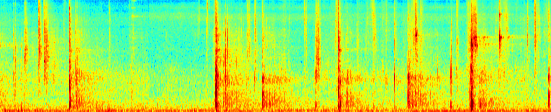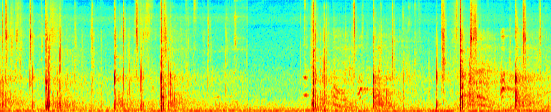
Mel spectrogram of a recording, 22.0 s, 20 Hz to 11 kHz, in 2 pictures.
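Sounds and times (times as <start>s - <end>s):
tennis ball bouncing: 0.2s - 1.9s, 4.2s - 14.8s, 17.1s - 22.0s.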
